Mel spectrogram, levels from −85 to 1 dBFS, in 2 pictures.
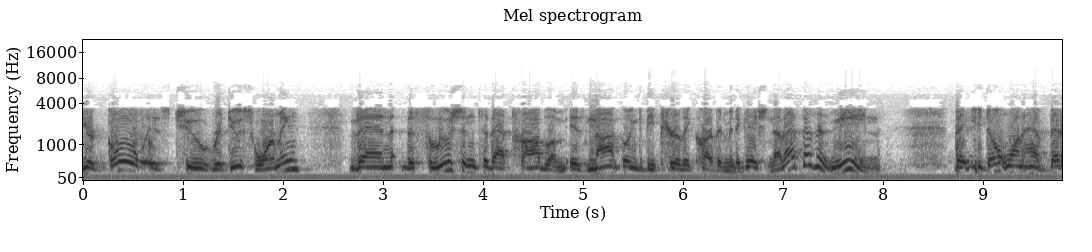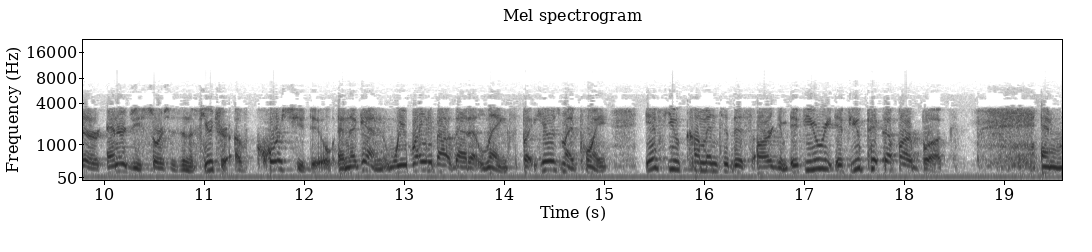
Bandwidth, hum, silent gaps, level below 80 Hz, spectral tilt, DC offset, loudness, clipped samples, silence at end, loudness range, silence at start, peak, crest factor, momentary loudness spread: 7 kHz; none; none; -38 dBFS; -6.5 dB/octave; under 0.1%; -18 LUFS; under 0.1%; 0 s; 1 LU; 0 s; -6 dBFS; 12 dB; 5 LU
